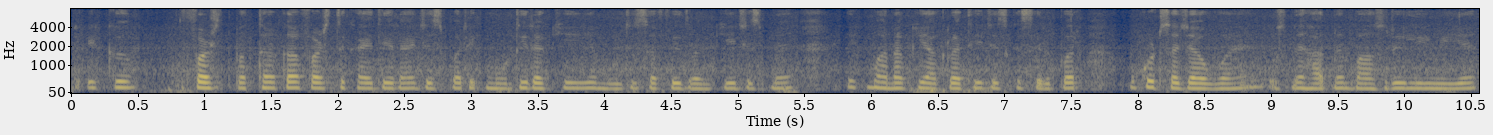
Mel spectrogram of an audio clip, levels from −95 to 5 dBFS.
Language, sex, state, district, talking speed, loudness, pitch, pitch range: Hindi, male, Jharkhand, Jamtara, 220 wpm, -26 LUFS, 190 Hz, 185-200 Hz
